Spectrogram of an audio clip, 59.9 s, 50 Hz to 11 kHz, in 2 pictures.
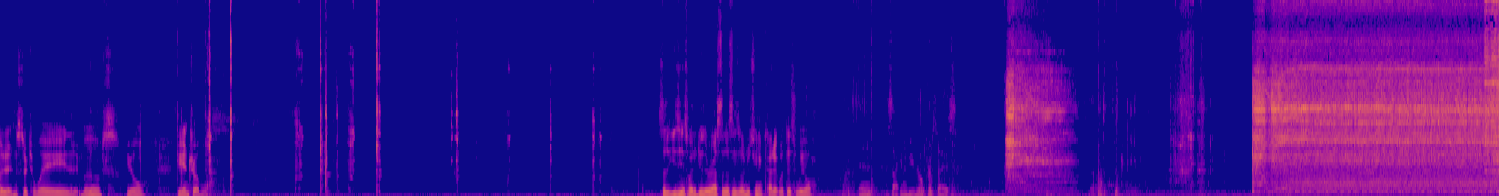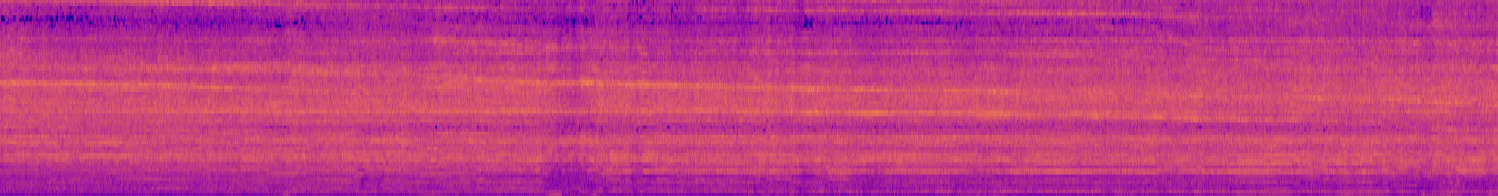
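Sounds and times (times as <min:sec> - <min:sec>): cut-off wheel grinding metal: 0:20.1 - 0:21.6, 0:25.0 - 0:59.9.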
